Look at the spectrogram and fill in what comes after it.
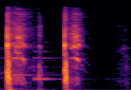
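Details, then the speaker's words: Two short, sharp coughs from a woman, each an abrupt burst with a brief noisy tail; an onlooker reacts as if her throat were tearing. "방금 기침 뭐야 아 목구멍 찢어지는 거 아니야"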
